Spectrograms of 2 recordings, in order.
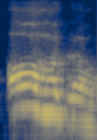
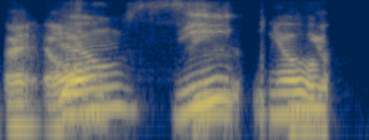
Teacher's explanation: a tônica saiu lá do or e foi para o zin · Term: sílaba tônica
